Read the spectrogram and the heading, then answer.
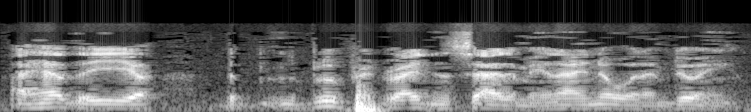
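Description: A man's voice: on the low side, brisk, gravelly, fairly bright tone, a little hiss or hum, rough recording. A man voicing a proud, self-assured male caterpillar in a children's story, explaining patiently and boastfully.

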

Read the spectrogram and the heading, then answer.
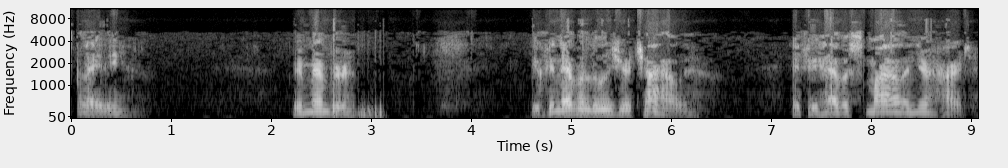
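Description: A gentle, brave boy in a wheelchair, voiced by a man, speaking low, soft and very slowly in soothing reassurance. The voice is gravelly and husky, on a dull lo-fi recording. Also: slight background noise. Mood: earnest.

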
